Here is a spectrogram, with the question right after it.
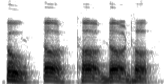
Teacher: अब ट बोलने में क्या होता है कि मूर्धन्य हो जाता है।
